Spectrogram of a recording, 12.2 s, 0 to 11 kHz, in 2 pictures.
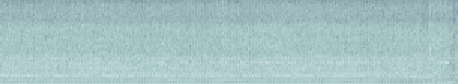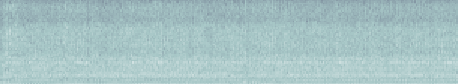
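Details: John Deere X300 riding mower twin that runs rough, surges and lacks power at full throttle, after fixing the choke: uneven idle chug, beat wandering and sagging mid-run, never smooth; fuel looks and smells fine, so a carburetor fuel issue is indicated.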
